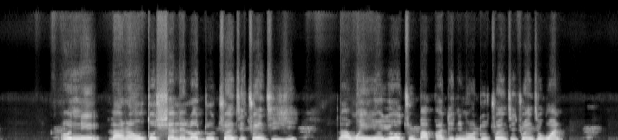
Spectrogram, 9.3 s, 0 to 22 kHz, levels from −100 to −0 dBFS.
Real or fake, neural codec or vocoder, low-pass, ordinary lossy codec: fake; autoencoder, 48 kHz, 128 numbers a frame, DAC-VAE, trained on Japanese speech; none; none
